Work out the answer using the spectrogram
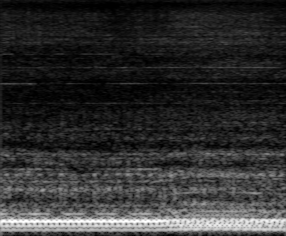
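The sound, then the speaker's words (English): An old truck's engine idles steadily as it backs up at a factory in Brookville, Ohio. A faint, constant fuel pump whine rides above the deep, even rumble. “That's the fuel pump, by the way, that whine.”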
